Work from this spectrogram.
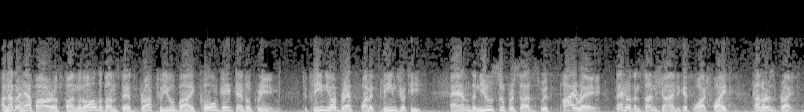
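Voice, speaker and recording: A man's voice: high-pitched, big pitch swings, moderate pace, slightly rough. A man announcing on old radio in a polished, hearty manner, reading scripted copy. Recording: muffled, faintly noisy old radio broadcast.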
